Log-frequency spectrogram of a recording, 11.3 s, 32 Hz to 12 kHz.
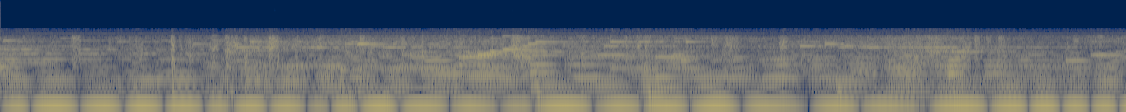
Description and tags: Which was a recording of a shortwave broadcast in AM mode received in USB mode 1khz off frequency. I used Goldwave's mechanize feature at 10000KHZ, then applied low pass filter at 10000 khz to filter out the newly created upper sideband, then I used mechanize again at 9000 khz, which tuned in the recording just like if I had a tuneable receiver.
